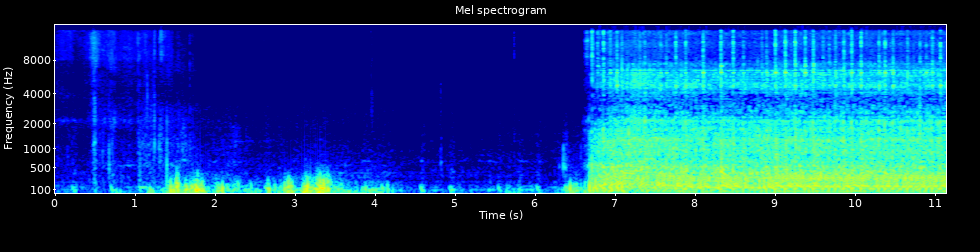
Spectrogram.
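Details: Stihl FS450 brushcutter after replacing the seized bearing on the clutch drum, which had let the engine run while the head didn't spin, circlip fitted: engine fires and settles into a steady, even buzz with no rattle or grind; runs healthy.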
